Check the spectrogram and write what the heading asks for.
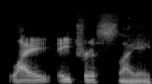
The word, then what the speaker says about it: Liatris spicata: And so that's some of it's like, I say Liatris spicata, but then some say Liatris.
